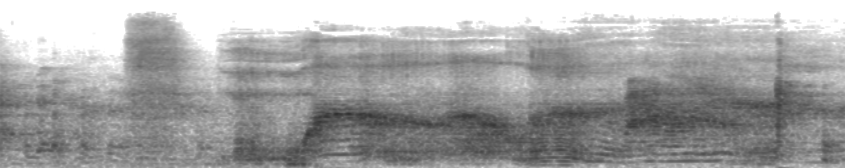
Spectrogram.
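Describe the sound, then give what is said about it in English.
A human voice imitates a bear's growl, a rough, low, throaty rumble with snorting breaths that swells and holds for several seconds without words. “I have no bear sounds. I'm sorry. I don't know where else. I mean, like, mine are literally grrr.”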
